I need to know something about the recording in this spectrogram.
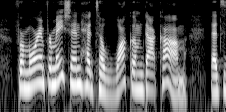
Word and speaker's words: Wacom: no well calm no it's Wacom pronounced wah like the Japanese word for harmony and come for computer the Wacom Cintiq 16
